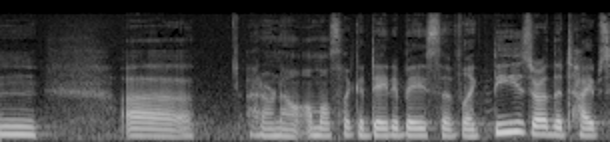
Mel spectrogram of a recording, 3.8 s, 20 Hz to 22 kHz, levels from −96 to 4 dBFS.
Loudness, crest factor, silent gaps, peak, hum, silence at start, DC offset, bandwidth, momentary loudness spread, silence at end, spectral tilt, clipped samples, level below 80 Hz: -27 LUFS; 16 dB; none; -12 dBFS; none; 0 s; under 0.1%; 15.5 kHz; 15 LU; 0 s; -6 dB/octave; under 0.1%; -70 dBFS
